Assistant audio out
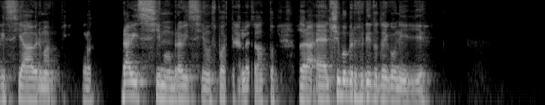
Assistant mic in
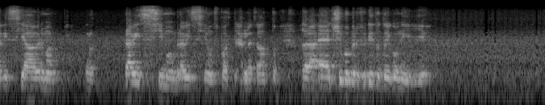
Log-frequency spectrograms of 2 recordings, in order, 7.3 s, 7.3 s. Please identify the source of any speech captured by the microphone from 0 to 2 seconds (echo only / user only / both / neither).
echo only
